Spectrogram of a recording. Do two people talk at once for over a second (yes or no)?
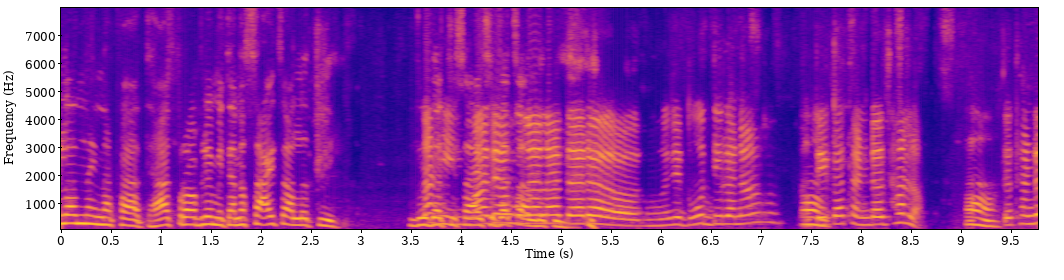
yes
